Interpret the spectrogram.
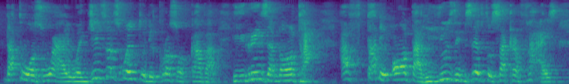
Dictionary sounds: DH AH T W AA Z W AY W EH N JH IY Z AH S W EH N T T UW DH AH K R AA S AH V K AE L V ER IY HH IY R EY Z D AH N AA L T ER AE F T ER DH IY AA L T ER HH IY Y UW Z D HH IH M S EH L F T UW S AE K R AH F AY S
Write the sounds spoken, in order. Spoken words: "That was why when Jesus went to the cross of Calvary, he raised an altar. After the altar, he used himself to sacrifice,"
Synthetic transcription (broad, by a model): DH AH T W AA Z W AY W EH N JH IY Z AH S W EH N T T UW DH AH K R AA S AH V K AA V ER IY HH IY R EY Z AH N AA L T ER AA F T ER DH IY AA L T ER HH IY Y UW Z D HH IH M S EH L F T UW S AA K R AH F AY S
